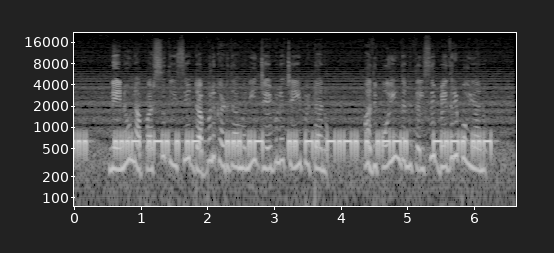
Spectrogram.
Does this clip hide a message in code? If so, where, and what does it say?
Yes: Morse code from 0.0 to 6.3 s, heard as a keyed tone, hand-sent with a straight key, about 27 wpm, 630 Hz, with room echo and speech in Telugu. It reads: … VREA SA INCEP CU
